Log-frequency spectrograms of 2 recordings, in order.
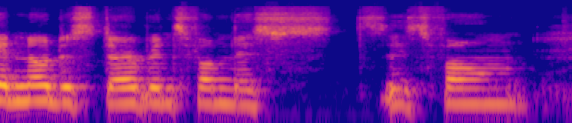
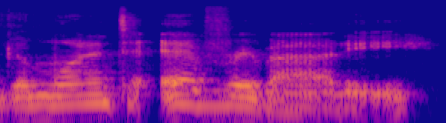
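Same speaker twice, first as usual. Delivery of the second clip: deep voice; 13 semitones lower, 7 dB quieter than usual. Pretend. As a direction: drop way down low. Deep put-on greeting voice.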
